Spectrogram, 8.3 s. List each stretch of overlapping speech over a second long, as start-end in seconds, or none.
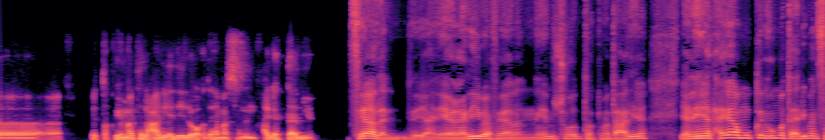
none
